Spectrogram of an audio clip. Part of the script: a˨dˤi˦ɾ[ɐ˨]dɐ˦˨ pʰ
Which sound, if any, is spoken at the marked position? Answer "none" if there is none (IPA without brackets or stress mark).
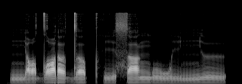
ɐ˨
